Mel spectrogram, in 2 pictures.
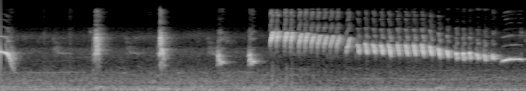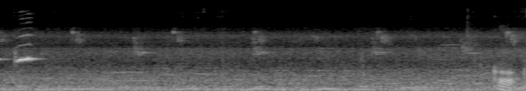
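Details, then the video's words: Green leafbird (cucak ijo): scattered sharp chips, then a loud rapid buzzy trill falling steadily for about three seconds and ending on two whistled slurs; long quiet stretch with faint notes after. "Burung cak ijo"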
